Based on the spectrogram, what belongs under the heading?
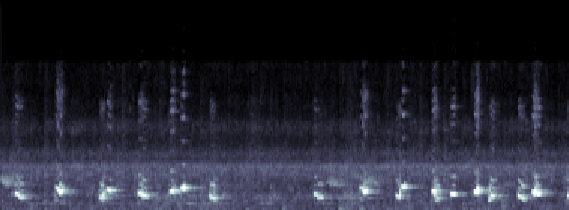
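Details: Yellow-vented bulbul delivering its 'ropel' song, used as a lure to make birds sing and fight: bubbling whistled notes in two bursts separated by about a one-second pause, quick and melodious.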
